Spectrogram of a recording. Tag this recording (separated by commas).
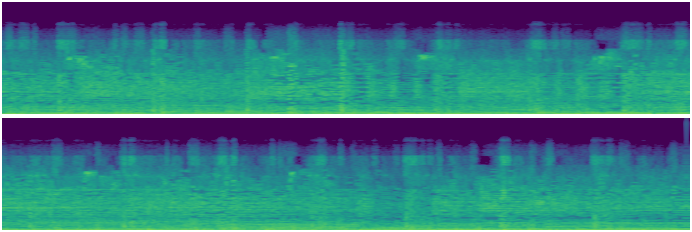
Music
